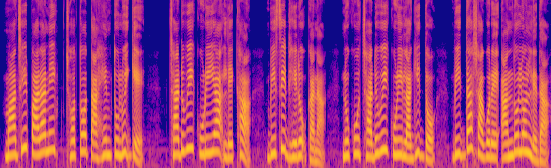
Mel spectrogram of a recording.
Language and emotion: Santali, neutral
